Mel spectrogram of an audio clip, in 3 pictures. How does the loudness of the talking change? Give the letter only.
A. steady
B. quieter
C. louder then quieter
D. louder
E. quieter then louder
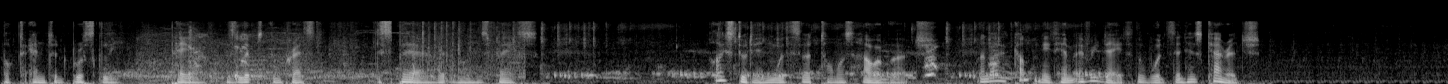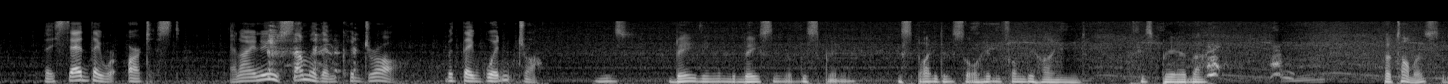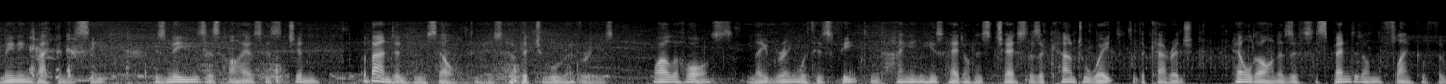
A.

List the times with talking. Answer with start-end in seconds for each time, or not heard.
0.0-5.5, 7.1-12.7, 14.9-26.6, 28.3-43.3.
